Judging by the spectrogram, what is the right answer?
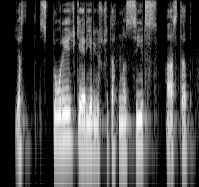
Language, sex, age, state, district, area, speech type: Kashmiri, male, 18-30, Jammu and Kashmir, Shopian, urban, spontaneous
